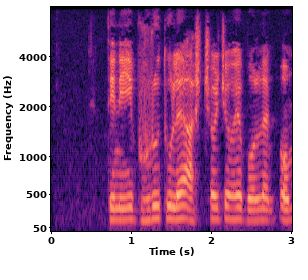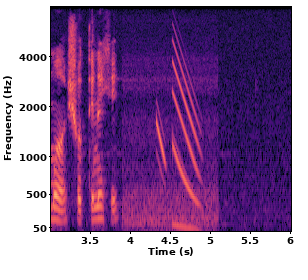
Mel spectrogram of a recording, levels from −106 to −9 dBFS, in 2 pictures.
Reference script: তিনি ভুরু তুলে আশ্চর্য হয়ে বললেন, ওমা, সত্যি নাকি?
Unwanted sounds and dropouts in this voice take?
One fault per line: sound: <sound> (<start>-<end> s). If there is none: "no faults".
sound: chirp (4.3-4.9 s)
